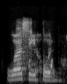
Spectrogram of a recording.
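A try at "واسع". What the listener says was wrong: Pendek, wasikhun yang nggak panjang.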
